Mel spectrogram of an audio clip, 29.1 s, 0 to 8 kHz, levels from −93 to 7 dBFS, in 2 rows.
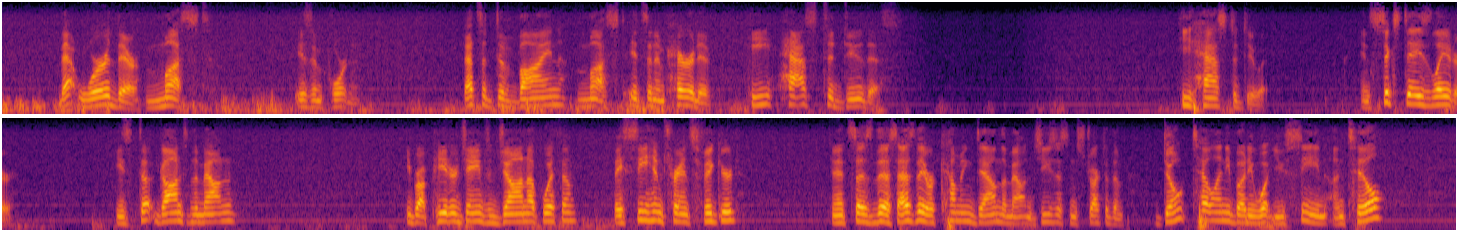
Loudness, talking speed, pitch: -18 LUFS, 140 wpm, 145 Hz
